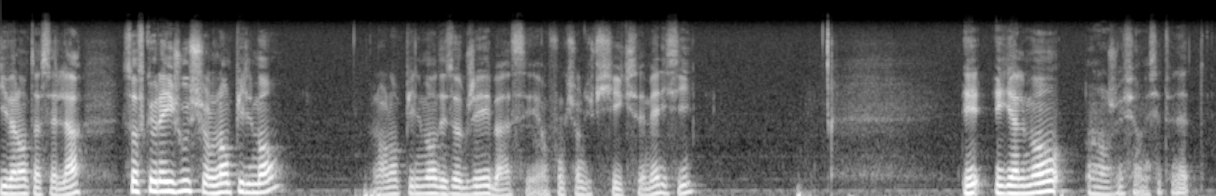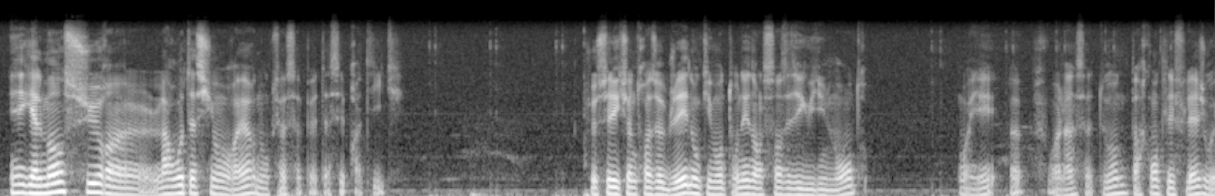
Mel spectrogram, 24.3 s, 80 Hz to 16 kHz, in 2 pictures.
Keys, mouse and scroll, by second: 4.8 click, 11.4 click, 16.5-17.7 drag, 17.8 click, 21.6 click, 22.3 click, 23.3 click.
